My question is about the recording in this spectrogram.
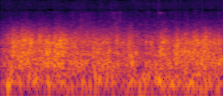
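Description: Wind buffeting the microphone of a camera moving along a road: a loud, steady rushing noise with low rumble.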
